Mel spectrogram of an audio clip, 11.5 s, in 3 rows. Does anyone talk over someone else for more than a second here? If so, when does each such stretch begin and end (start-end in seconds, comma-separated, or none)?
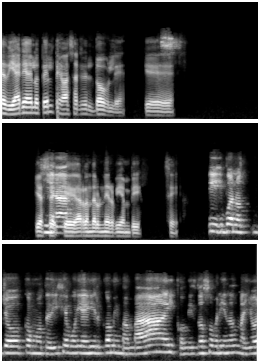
none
